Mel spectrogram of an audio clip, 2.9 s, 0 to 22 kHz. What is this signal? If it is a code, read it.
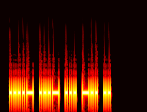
Morse code, heard as a keyed tone, about 27 wpm, 700 Hz. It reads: 4VSDI
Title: Five Challenging Letter-Number Combinations 28wpm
